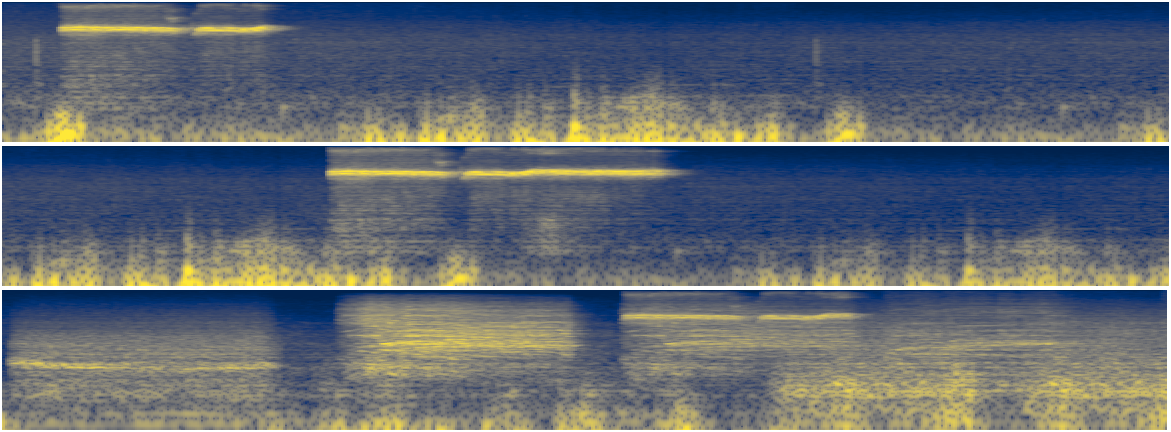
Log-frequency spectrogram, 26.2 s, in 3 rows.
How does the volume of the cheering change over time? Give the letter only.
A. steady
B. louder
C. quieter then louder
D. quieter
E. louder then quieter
D.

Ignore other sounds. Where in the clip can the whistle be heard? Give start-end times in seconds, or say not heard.
0.4-2.0, 11.2-13.7, 22.1-23.9.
